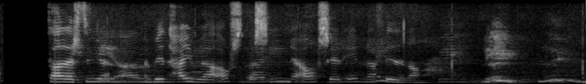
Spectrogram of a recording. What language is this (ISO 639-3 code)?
isl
